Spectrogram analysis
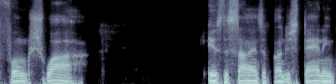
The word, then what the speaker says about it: feng shui: system of geo mancy feng shui pronounced fung shua is the signs of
